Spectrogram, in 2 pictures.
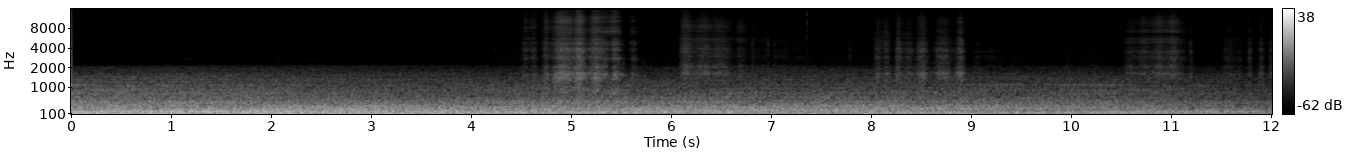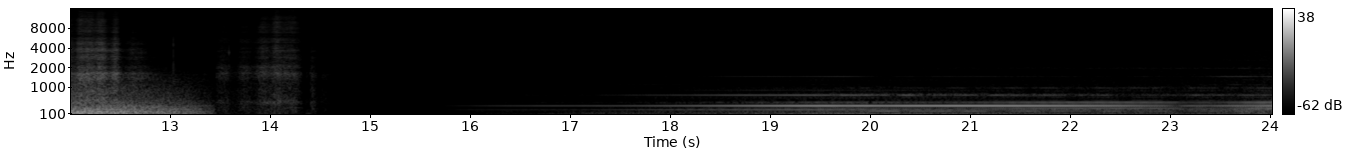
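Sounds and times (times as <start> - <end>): low rumbling drone: 0.0 - 13.4
heavy gasping breaths: 4.3 - 14.3.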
